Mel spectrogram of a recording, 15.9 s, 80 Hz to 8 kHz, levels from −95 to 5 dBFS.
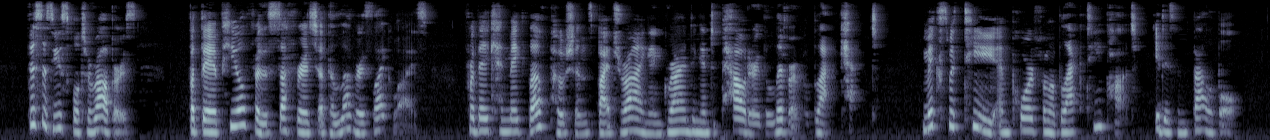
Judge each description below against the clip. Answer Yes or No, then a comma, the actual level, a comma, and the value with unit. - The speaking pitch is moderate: No, high, 205 Hz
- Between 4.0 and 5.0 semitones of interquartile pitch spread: No, average, 3.6 semitones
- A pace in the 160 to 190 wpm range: Yes, average, 170 wpm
